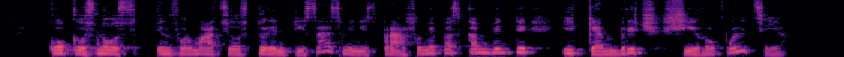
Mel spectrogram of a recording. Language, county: Lithuanian, Marijampolė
